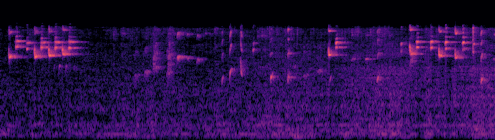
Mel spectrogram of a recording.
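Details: Nestling European goldfinches nearly ready to fledge, captive-bred: a loud burst of rapid high twittering opens, then sparse thin chirps, ending in another quick series of sharp high notes.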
